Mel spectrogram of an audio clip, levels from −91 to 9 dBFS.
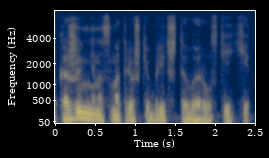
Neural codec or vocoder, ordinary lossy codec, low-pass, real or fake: none; Opus, 32 kbps; 7.2 kHz; real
